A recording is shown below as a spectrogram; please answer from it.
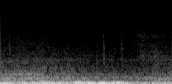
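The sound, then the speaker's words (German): A car drives through a town street, giving a steady low rumble of engine and road noise throughout, with no talk. “wie wir in Holzgerling durch die Straße fahren”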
